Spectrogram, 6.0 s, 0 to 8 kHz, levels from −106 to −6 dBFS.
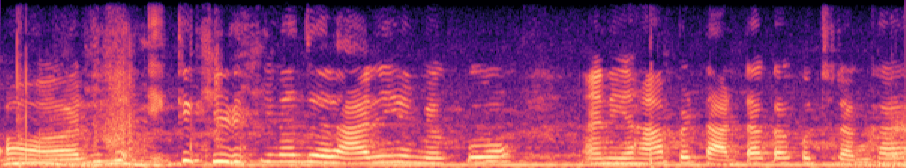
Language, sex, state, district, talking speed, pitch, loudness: Hindi, female, Chhattisgarh, Raipur, 170 wpm, 185 Hz, -14 LUFS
